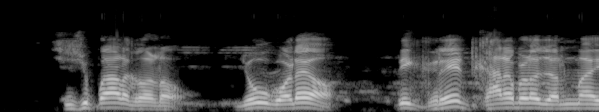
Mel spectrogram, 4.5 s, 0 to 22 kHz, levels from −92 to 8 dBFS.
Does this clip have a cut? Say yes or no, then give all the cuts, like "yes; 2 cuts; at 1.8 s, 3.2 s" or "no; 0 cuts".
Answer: no; 0 cuts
